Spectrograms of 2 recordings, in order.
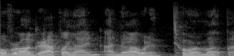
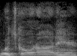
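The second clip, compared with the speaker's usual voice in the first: aggressive, hostile, confrontational, pitched-up tone; 7 semitones higher than usual. Retelling a hostile man interrupting a presentation: imitating hostile aggression. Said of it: "Just comes in with hard dog energy".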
